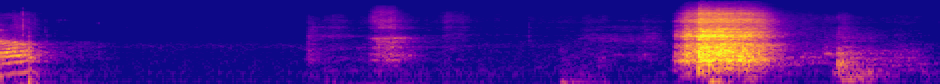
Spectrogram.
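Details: A brief inhaled catch, then one loud, explosive sneeze with a breathy tail in a quiet small room; a single sneeze recorded from a consenting model.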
